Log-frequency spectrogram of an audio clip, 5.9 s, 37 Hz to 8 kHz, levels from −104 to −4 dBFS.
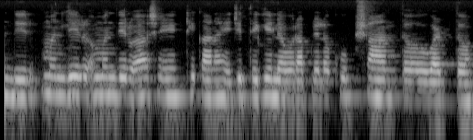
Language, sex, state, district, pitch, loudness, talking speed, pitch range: Marathi, female, Maharashtra, Pune, 190 Hz, -38 LUFS, 140 wpm, 180-200 Hz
